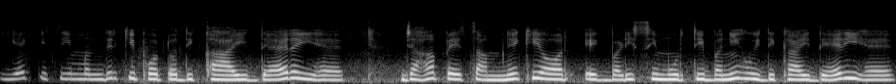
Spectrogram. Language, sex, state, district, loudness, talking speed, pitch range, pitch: Hindi, male, Rajasthan, Jaipur, -12 LUFS, 160 wpm, 220-250 Hz, 235 Hz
